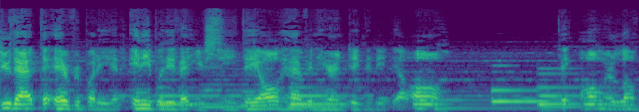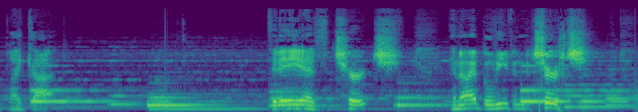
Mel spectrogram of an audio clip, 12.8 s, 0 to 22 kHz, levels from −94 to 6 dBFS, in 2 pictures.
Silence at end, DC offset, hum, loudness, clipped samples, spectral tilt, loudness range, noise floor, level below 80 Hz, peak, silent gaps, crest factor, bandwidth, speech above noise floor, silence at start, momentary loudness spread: 0 s; under 0.1%; none; -19 LUFS; under 0.1%; -4 dB/octave; 9 LU; -40 dBFS; -62 dBFS; 0 dBFS; none; 20 dB; 16 kHz; 20 dB; 0 s; 17 LU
